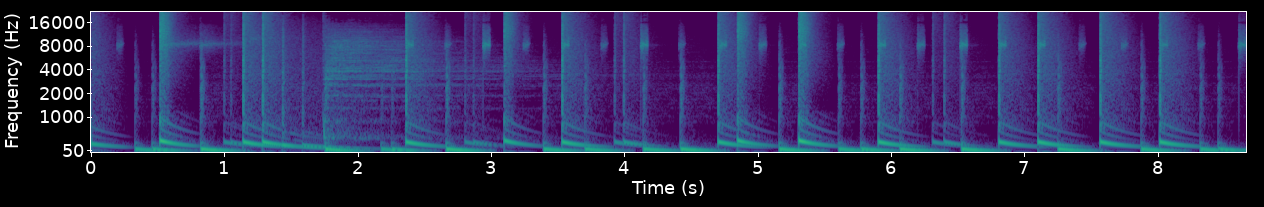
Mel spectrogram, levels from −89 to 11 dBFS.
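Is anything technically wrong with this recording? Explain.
No, nothing technically wrong stands out here; the music just rolls along without any dropouts, glitches or other problems catching the ear.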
